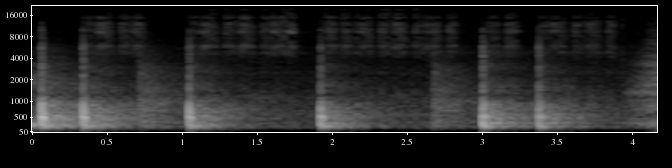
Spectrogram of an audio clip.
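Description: Pen writing numbers by hand on paper, a series of short scratchy strokes in uneven bursts, close and quiet with no talk.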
